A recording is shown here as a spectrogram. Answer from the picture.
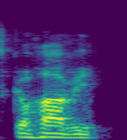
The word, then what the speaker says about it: Kohavi: Yes, Kohavi.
